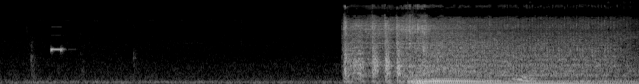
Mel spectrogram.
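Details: 2014 Kia Forte after a no-crank, one-click fault was fixed with a $16 repair: after a quiet spell and a short beep, a brief crank catches straight away and settles into a smooth idle; starts normally.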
